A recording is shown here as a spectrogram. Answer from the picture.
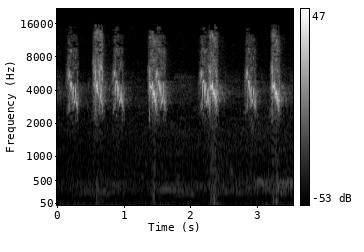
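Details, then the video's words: House sparrow gives harsh, bright chirps in short clusters of two or three, with brief pauses between bursts; no other sounds. "Sparrow bird call-صوت عصفور الدوري"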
